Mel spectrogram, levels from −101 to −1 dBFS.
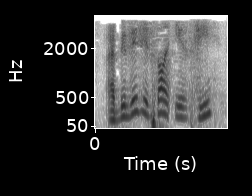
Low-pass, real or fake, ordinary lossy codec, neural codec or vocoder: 3.6 kHz; fake; MP3, 16 kbps; codec, 16 kHz in and 24 kHz out, 0.6 kbps, FocalCodec, streaming, 2048 codes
